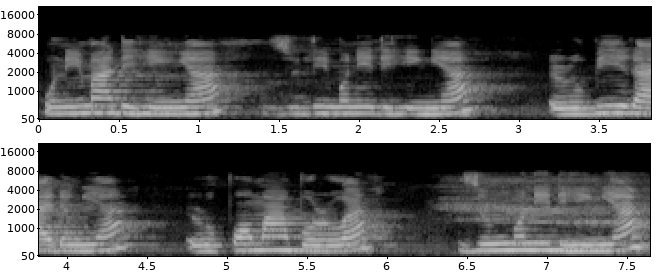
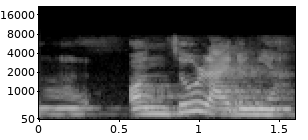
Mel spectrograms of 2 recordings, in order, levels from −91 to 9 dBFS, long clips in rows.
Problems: none marked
